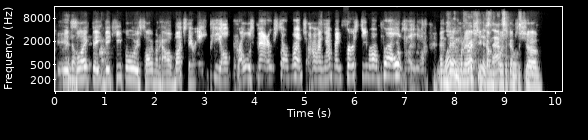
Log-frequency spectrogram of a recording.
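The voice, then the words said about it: Imitates another person's voice, crazy. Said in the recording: “That was Ron Borges. ... It sounded like Tommy Boy that, when he gets all crazy. ... Is that a plagiarism impression?”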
